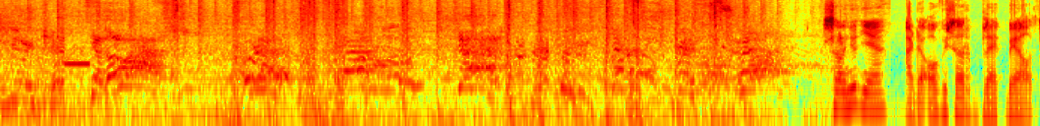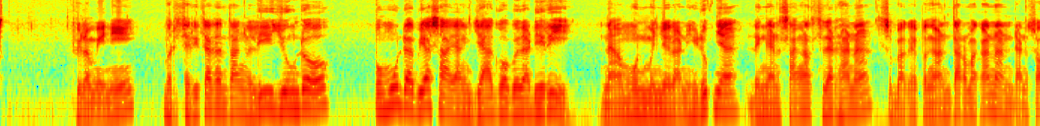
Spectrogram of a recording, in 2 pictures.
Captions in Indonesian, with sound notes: [berteriak] Selanjutnya ada officer Black Belt. Film ini bercerita tentang Lee Jungdo, pemuda biasa yang jago bela diri, namun menjalani hidupnya dengan sangat sederhana sebagai pengantar makanan dan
